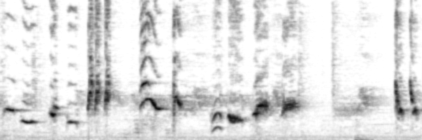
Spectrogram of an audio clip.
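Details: Greater green leafbird song used to stimulate reluctant birds to sing: busy mix of looping whistles, downslurred notes and harsh chatter, nearly continuous with a short gap before a final burst.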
